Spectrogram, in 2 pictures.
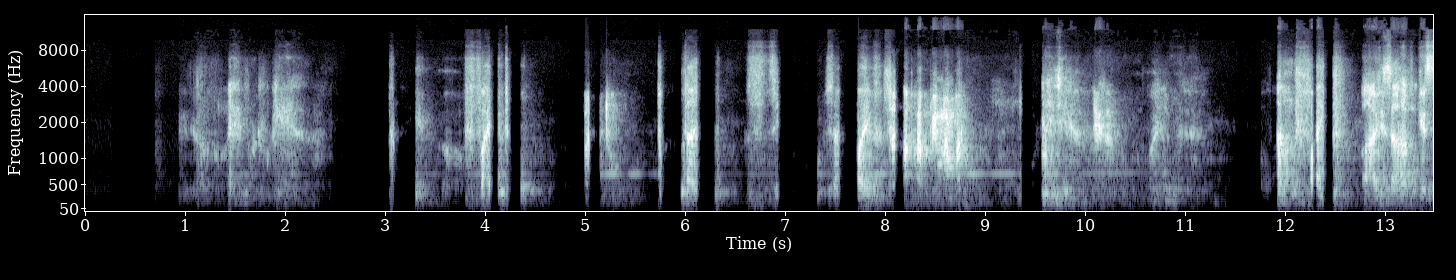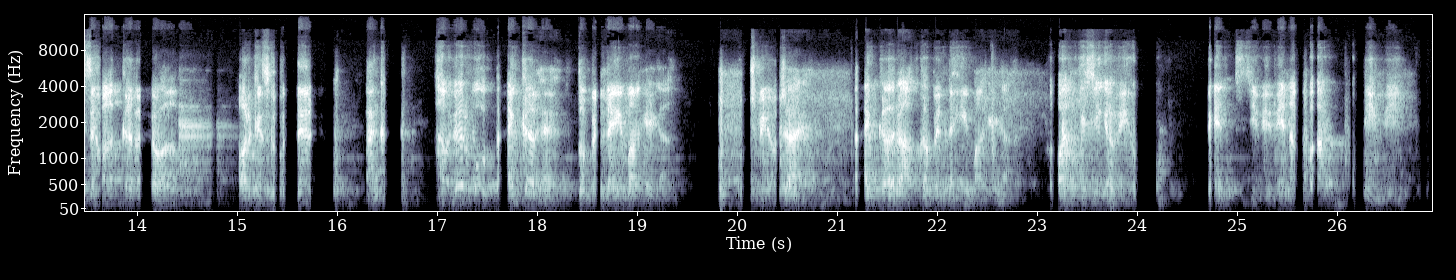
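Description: A man talks animatedly, heard through an online call.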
